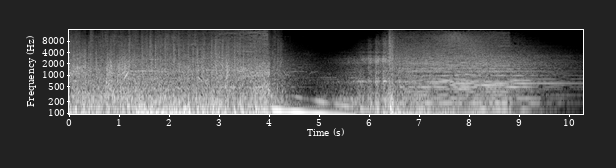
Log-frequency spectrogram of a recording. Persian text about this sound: یه همهمه ای از جیغ زدن زن و مرد و بچه با صدای تیراندازی دور و برش جریان داشت.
